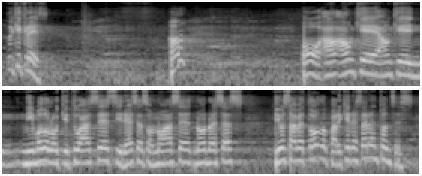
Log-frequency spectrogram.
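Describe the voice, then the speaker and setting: A man's voice: high voice, slow, pauses often, bright, forceful tone, in a large hall, slight background noise. A man, a priest, preaching a conversational homily full of rhetorical questions and repeated "¿verdad?".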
